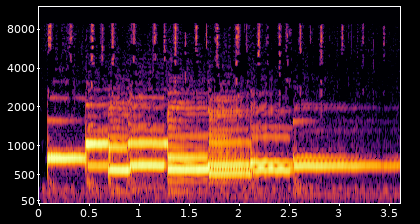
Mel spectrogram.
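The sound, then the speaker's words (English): The RIAS radio station identification tone from Berlin, a clear chime melody of several bright, steady pitched notes that step up and down, the last one held long and slowly fading. “That was the RIAS identification tone, the sound that tells all RIAS listeners, both in East and West Germany, that they are tuned to the channel that assures them of accurate information and good programming 24 hours a day.”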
